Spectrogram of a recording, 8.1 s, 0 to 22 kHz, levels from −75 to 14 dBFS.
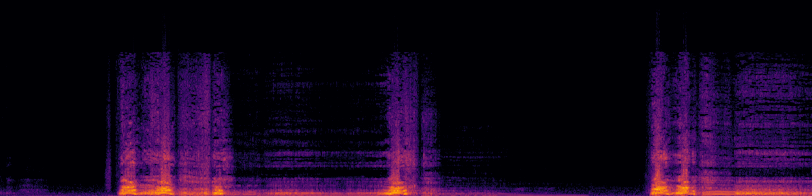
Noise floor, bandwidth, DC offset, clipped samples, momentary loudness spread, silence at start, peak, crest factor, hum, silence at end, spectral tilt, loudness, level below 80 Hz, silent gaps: -55 dBFS; 16.5 kHz; under 0.1%; 0.3%; 21 LU; 1.2 s; 0 dBFS; 16 dB; none; 0 s; -5 dB/octave; -12 LUFS; -46 dBFS; none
